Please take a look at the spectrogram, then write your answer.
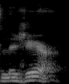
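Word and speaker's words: Léger: Well, my understanding of the pronunciation was leger. There's an accent over the the G.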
